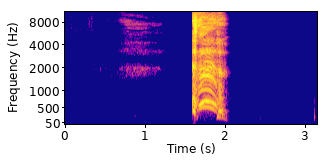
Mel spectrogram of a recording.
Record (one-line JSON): {"cough_length": "3.2 s", "cough_amplitude": 29204, "cough_signal_mean_std_ratio": 0.29, "survey_phase": "beta (2021-08-13 to 2022-03-07)", "age": "45-64", "gender": "Female", "wearing_mask": "No", "symptom_none": true, "smoker_status": "Never smoked", "respiratory_condition_asthma": true, "respiratory_condition_other": false, "recruitment_source": "REACT", "submission_delay": "1 day", "covid_test_result": "Negative", "covid_test_method": "RT-qPCR", "influenza_a_test_result": "Negative", "influenza_b_test_result": "Negative"}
